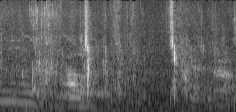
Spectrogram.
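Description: Feet splashing while wading through a shallow muddy stream, with two sharp splashes about a second apart, the second the loudest, over running water and voices.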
